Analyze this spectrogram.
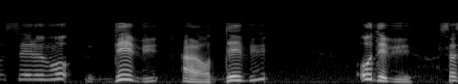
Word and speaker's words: début: Alors début, au début, ça s'écrit tout simplement D-E accent aigu et la deuxième syllabe bu, B-U-T. On a une lettre muette, le T, qu'on va retrouver dans le verbe débuter.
